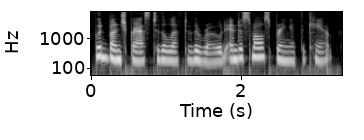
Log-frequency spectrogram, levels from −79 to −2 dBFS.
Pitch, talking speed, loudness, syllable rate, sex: 195 Hz, 285 wpm, -20 LUFS, 5.1 syllables/s, female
